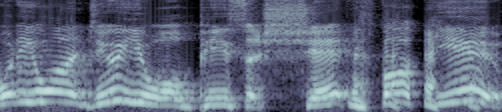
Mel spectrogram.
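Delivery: high, furious, combative angry screaming. Retelling yelling at an eighty-year-old man while golfing, re-enacting own screaming. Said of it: "Like I'm screaming at him".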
